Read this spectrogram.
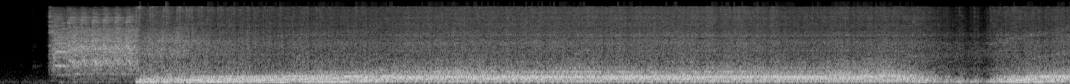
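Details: Custom Yamaha Banshee with Suzuki Katana 600cc engine, before Stage 4 rejet, pod filters on: rough uneven revving, stumbling and dipping; bogs rich when hand covers carburetor, runs lean with filters off; needs rejetting.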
